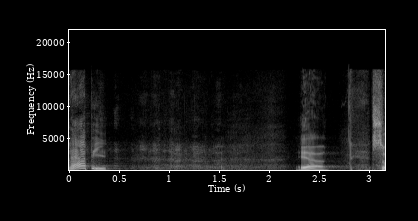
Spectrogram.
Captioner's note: laughing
